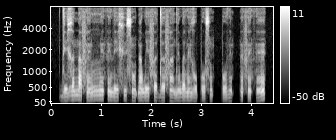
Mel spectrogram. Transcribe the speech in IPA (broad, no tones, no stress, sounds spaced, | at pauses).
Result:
d e ɣ ɜ n a f ɛ̃ lː ẽ θ ẽ ð e x y s õ ɗ ã w e f ɜ d ɜ f ã d ɛ̃ w ɜ ð ɛ̃ ɣ o p o s õ pː o ð ɛ̃ pː ɛ̃ f ɛ̃ θ ɛ̃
